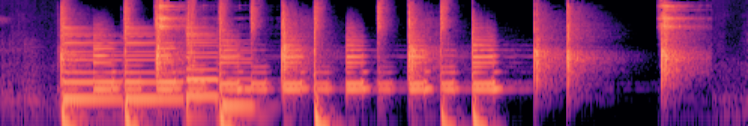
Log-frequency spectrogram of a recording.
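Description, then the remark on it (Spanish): A doorbell chime, rung for a mail delivery, rings out as a quick run of about a dozen bright, bell-like notes, fairly loud, then a brief pause and one final tone, with no talking. “perdonar, que me ha picado, no sé si habéis escuchado el, el, timbre, eh, correo, correo, pues por pues si hay correo hay que tender el correo.”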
